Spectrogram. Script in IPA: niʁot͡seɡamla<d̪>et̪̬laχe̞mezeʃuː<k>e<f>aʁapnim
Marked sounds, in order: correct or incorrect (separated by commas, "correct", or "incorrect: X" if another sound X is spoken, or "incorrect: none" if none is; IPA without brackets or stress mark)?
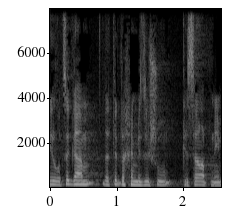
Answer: incorrect: t̪, correct, incorrect: s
